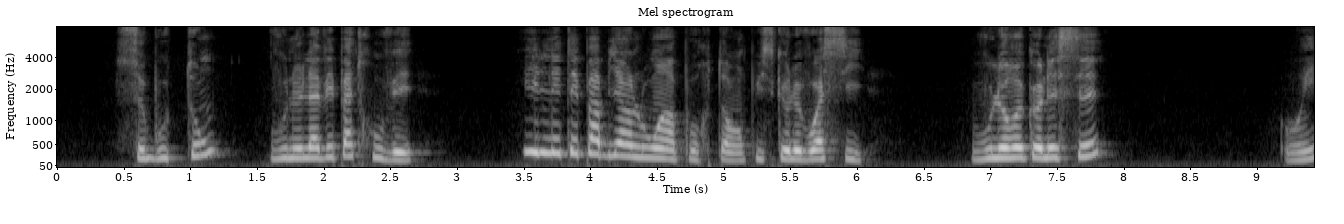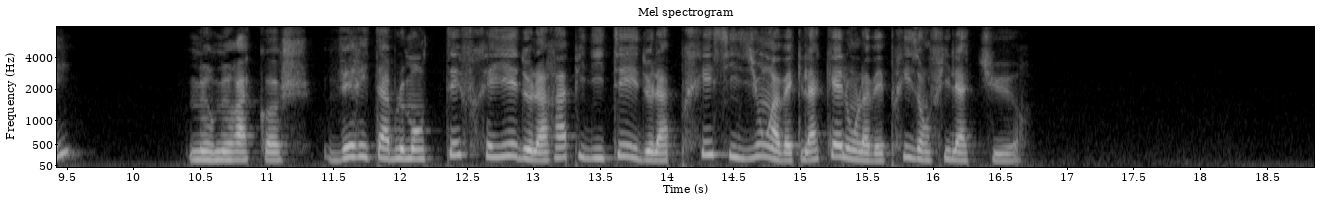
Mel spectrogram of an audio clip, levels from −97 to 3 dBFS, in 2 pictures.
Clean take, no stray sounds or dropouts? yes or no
yes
